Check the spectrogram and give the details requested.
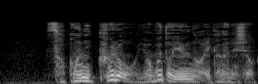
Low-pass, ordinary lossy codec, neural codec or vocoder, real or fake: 7.2 kHz; none; none; real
